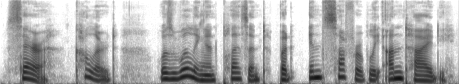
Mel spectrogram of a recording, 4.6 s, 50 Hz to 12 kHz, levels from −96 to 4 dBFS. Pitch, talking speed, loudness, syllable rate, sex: 195 Hz, 120 wpm, -18 LUFS, 5.5 syllables/s, female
